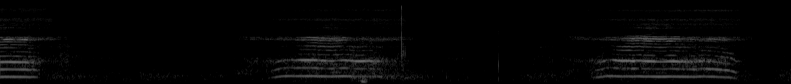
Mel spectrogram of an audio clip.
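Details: Long, high-pitched whistling snores with a steady tone, about three breaths in eight seconds; snoring with a whistle-like quality that sounds abnormal.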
